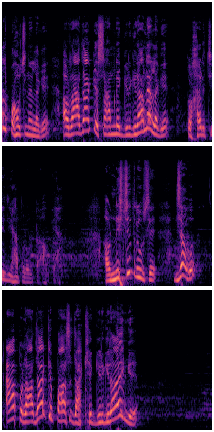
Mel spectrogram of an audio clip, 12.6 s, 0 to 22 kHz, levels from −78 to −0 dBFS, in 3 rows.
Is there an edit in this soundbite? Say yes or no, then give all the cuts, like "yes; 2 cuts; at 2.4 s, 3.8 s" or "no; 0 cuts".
no; 0 cuts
